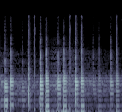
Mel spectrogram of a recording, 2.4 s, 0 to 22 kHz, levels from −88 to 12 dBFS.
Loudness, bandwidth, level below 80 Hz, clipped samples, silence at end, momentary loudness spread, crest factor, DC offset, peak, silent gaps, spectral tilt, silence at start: -23 LUFS; 14 kHz; -42 dBFS; under 0.1%; 0 s; 13 LU; 22 dB; under 0.1%; -2 dBFS; none; -4 dB/octave; 0 s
